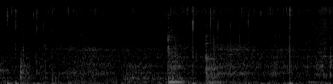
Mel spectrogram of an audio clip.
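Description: Eggs with a splash of cream scrambling in a frying pan, a quiet steady sizzle with soft scraping stirs and a couple of louder bursts as the mixture is pushed around.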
